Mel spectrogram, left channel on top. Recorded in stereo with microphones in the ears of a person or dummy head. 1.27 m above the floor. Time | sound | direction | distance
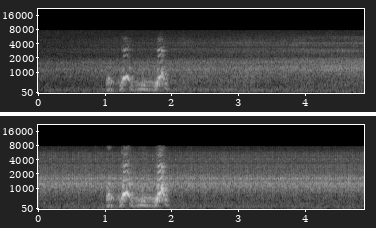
1.0 | a dog barking | 50° right (ahead or behind) | ?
